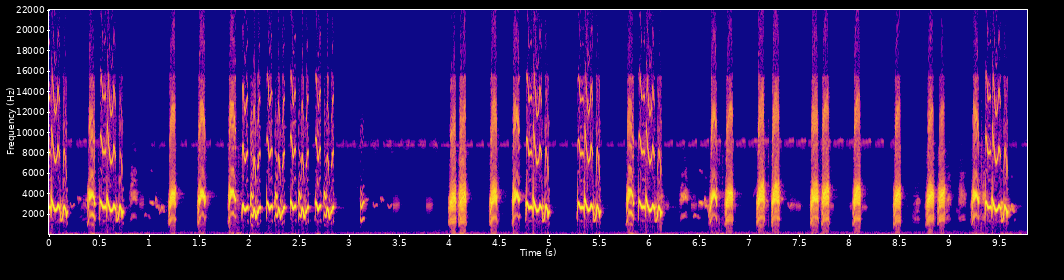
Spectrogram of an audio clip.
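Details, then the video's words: Sooty-headed bulbul (kutilang) chattering busily, a recording meant for calling wild birds and tutoring pet songbirds. A rapid cluster of bubbly chirps opens, then spaced sharp notes and short phrases follow. A faint continuous high whine sits underneath. "Suara Burung KUTILANG GACOR Terbaik Untuk Panggilan dan Masteran"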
